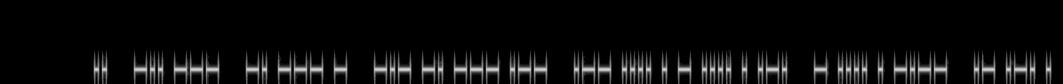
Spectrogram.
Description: Morse code, heard as a keyed tone, about 30 wpm, 700 Hz. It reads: I DO NOT KNOW WHETHER THEY ARE
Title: Sentences from Top 1500 Words 30wpm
